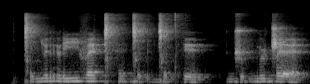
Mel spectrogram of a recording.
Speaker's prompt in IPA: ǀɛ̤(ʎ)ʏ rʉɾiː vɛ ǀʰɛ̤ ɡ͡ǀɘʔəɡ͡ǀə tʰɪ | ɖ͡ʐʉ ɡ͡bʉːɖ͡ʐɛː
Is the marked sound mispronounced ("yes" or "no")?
no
